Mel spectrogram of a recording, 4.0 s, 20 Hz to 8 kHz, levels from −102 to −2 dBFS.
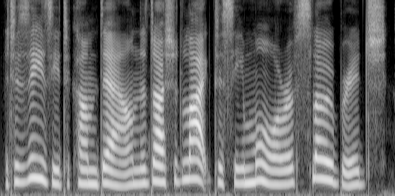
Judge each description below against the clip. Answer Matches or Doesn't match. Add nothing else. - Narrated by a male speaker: Doesn't match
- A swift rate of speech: Matches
